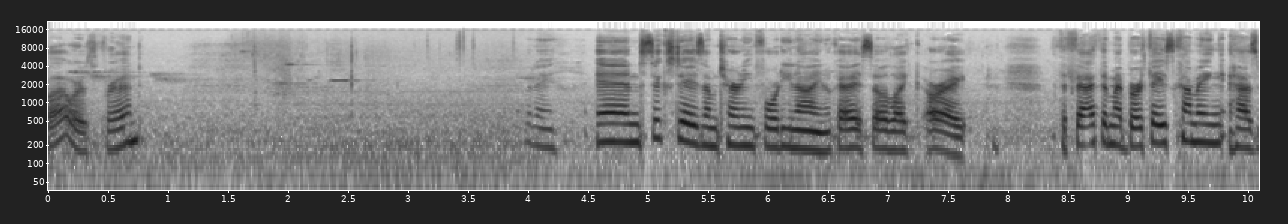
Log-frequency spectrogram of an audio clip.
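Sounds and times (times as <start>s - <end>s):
low outdoor hiss: 0.0s - 10.0s
faint high chirp: 1.9s - 2.7s.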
